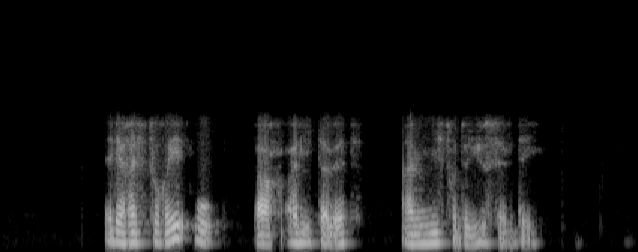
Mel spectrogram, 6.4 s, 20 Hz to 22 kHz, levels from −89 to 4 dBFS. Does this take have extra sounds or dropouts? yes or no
no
